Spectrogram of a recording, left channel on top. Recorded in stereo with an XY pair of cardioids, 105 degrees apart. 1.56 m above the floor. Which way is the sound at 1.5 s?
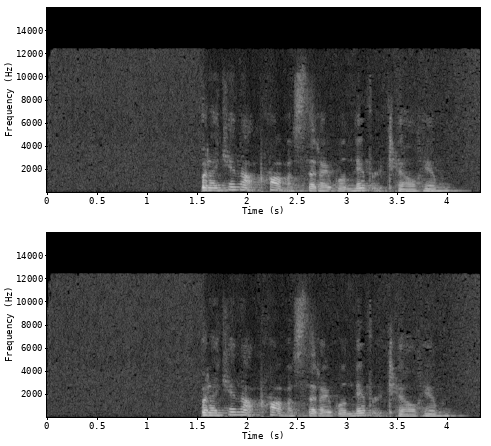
20° left.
